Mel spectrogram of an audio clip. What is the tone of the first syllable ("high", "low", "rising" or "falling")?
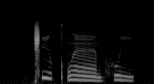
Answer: falling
